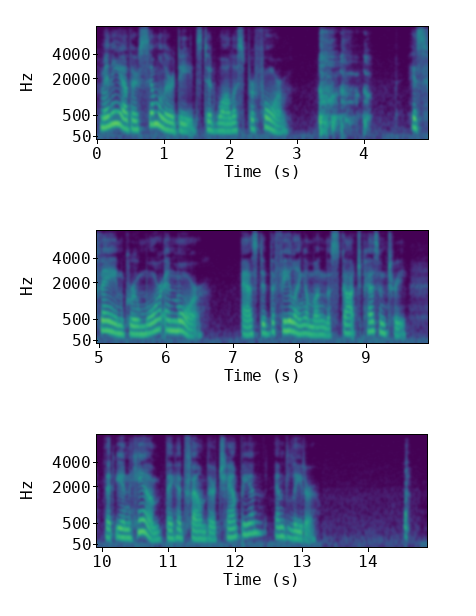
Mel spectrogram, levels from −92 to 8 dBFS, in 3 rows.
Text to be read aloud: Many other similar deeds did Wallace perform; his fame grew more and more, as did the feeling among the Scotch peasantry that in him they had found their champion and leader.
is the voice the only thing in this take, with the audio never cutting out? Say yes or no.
no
